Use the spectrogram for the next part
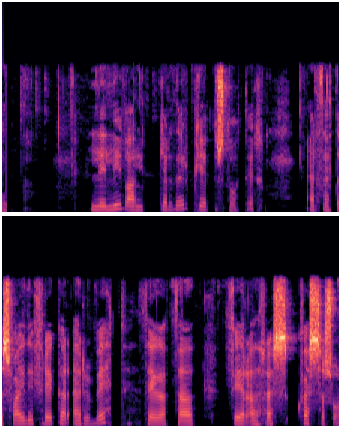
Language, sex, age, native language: Icelandic, female, 40-49, Icelandic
